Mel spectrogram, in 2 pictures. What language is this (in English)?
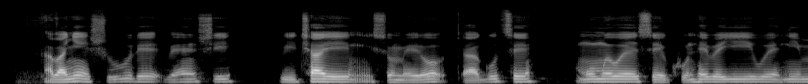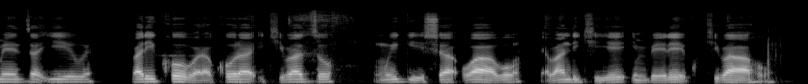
Rundi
